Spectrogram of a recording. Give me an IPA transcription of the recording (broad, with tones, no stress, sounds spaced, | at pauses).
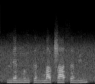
l ɥ ɛ˦ n m ʊ˦ ŋ k ə˨˩ n n̪ w ä˥˨ ʈ͡ʂ ä˥˨ s ə˨˩ n y˦ n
